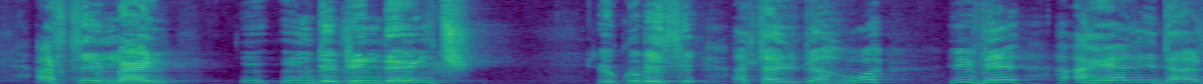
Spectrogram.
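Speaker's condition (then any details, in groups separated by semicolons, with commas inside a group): Cerebral palsy; lack of oxygen at birth, premature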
